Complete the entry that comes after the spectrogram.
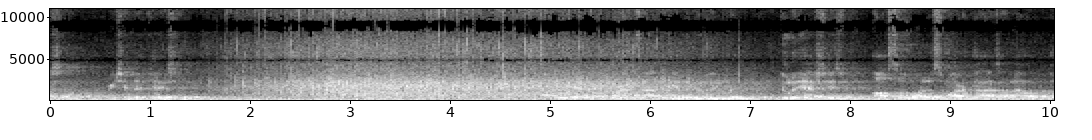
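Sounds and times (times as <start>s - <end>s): crowd applauding: 1.5s - 7.2s.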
